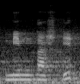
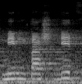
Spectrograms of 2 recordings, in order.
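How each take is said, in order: Both takes have the same delivery.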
